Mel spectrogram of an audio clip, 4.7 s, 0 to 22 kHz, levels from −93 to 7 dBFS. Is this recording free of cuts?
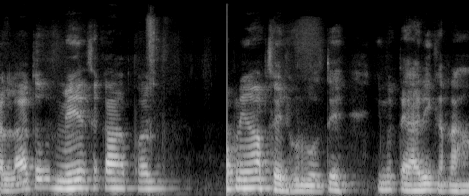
no; 1 cut; at 2.3 s

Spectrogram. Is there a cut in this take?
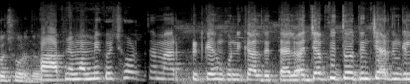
yes; 1 cut; at 1.8 s

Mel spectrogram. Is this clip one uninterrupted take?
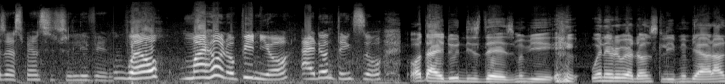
no; 2 cuts; at 1.1 s, 4.1 s

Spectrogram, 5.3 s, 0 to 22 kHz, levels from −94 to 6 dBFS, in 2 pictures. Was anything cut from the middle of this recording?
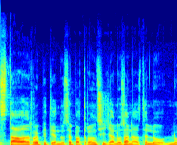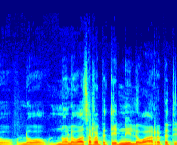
no; 0 cuts

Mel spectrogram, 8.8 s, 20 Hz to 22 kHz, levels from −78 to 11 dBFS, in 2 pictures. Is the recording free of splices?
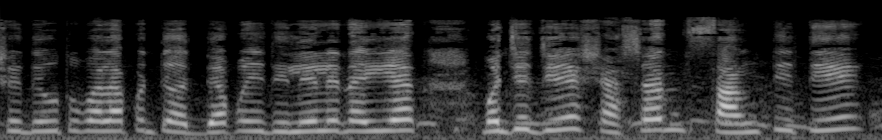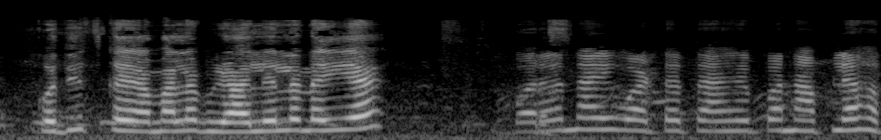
yes; 0 cuts

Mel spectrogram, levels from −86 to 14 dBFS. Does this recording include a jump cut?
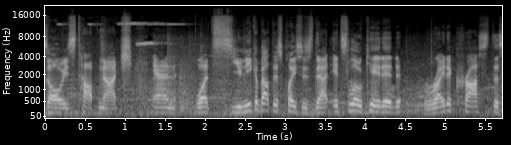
no; 0 cuts

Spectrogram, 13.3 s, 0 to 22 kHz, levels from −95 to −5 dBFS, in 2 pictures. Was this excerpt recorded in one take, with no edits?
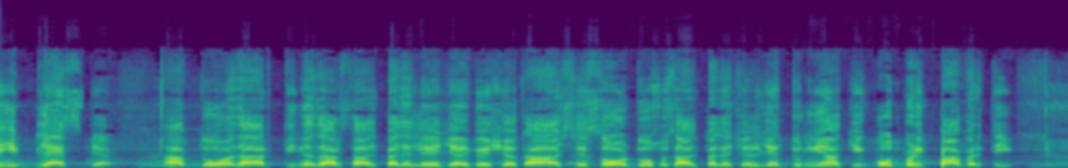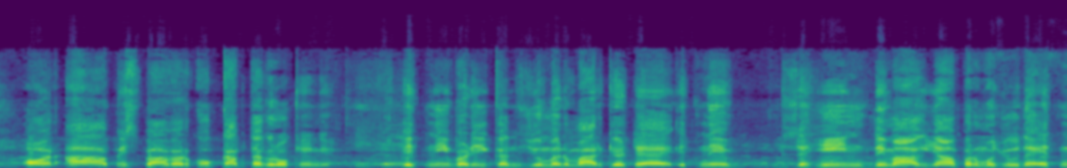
yes; 0 cuts

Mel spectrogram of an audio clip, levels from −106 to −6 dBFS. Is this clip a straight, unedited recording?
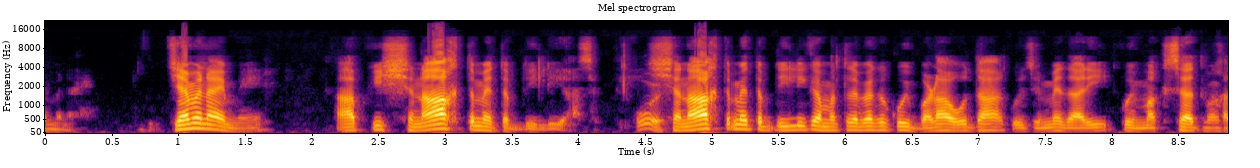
yes; 0 cuts

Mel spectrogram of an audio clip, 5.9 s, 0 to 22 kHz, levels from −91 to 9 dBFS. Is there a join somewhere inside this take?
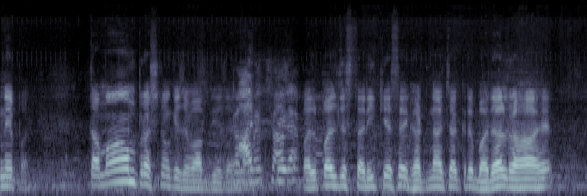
yes; 1 cut; at 2.9 s

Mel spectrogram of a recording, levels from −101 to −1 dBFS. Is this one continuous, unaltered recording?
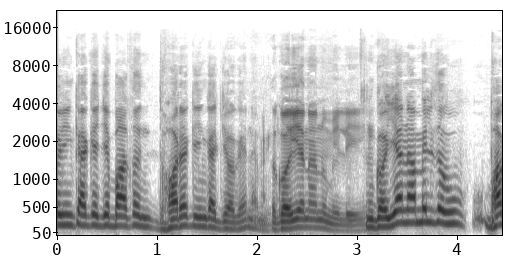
yes; 0 cuts

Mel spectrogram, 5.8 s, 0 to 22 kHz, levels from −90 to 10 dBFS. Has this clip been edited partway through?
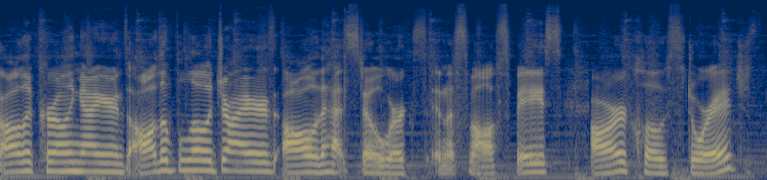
yes; 1 cut; at 4.4 s

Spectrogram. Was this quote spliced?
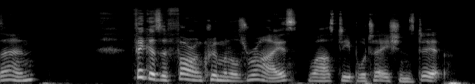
yes; 1 cut; at 1.6 s

